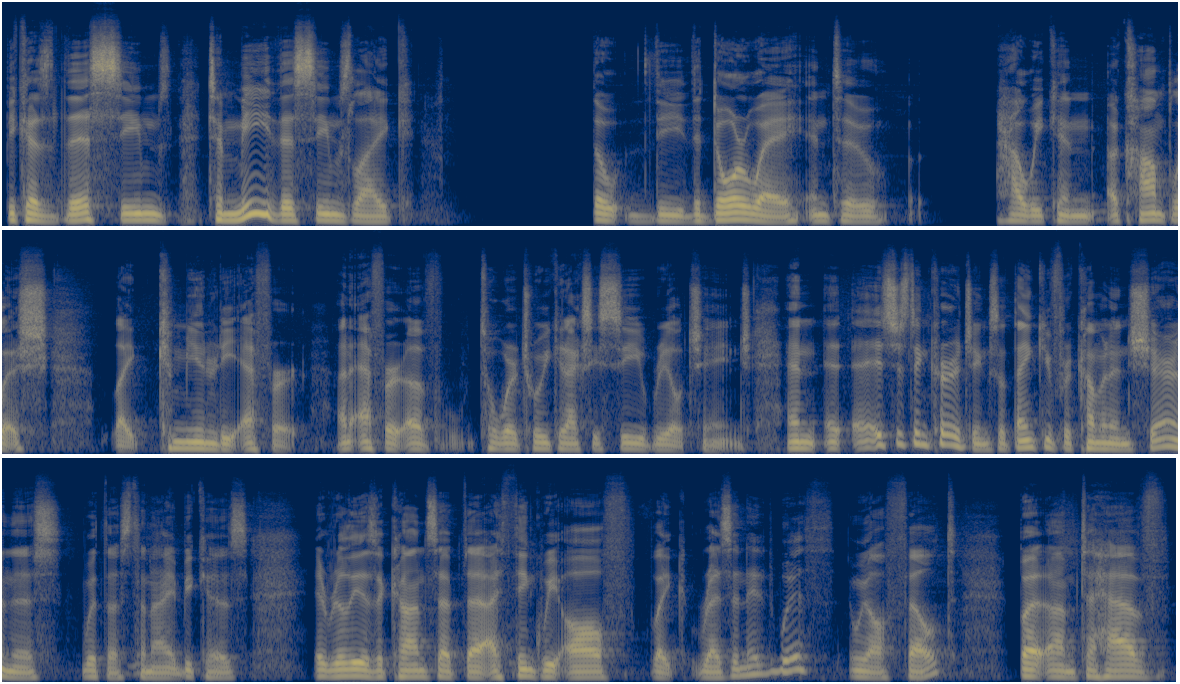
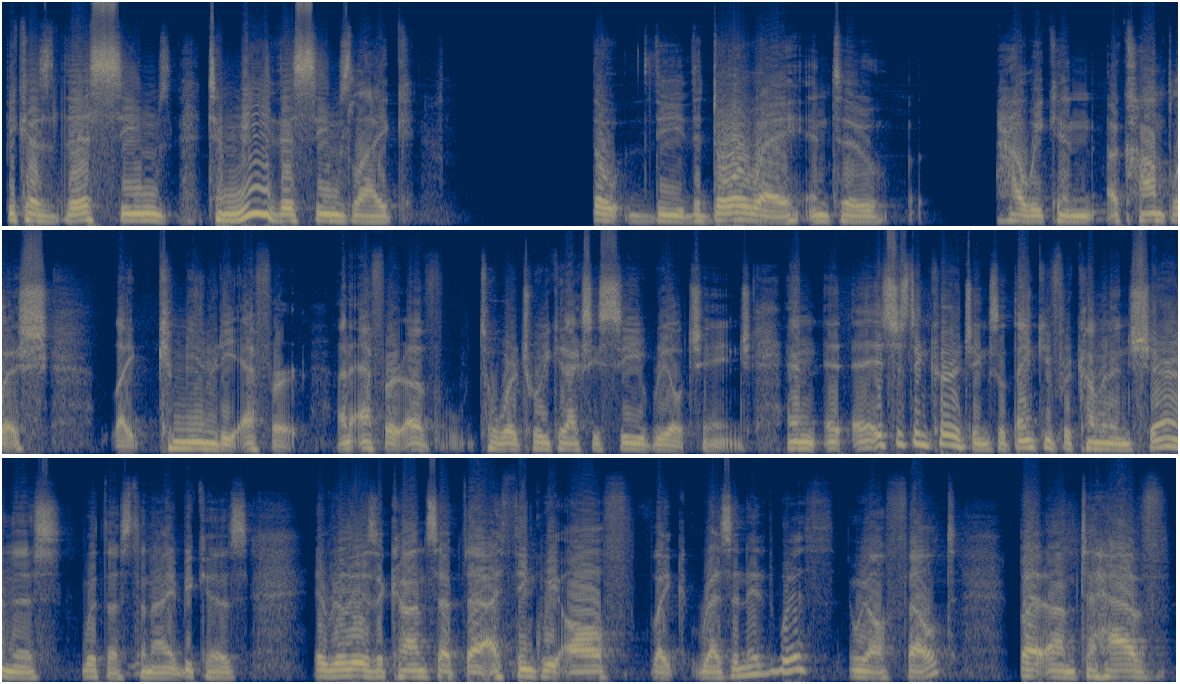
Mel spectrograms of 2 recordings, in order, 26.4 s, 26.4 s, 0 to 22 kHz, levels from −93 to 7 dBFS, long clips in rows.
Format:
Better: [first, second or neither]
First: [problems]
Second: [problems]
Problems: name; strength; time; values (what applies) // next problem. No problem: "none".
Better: first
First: none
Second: distortion; heavy; 10% of the sound clipped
